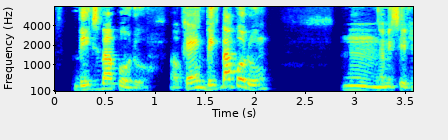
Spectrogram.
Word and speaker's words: Vicks VapoRub: talking about here now you might think that this is pronounced vicks vaporub but no no it is big okay let me see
